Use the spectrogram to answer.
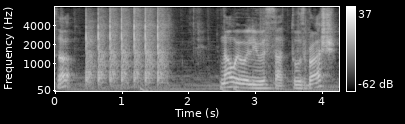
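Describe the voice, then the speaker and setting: A man with a thick foreign accent, a non-native English speaker, narrating a hands-on tutorial in simple, halting phrases as he searches for words. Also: mid-range voice, over loud music. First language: not English. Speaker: repair tutorial host.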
